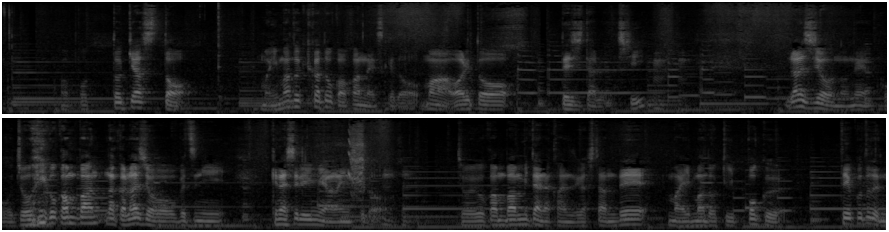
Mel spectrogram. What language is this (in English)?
Japanese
